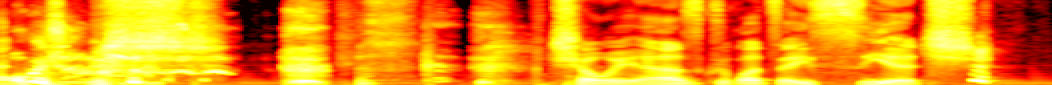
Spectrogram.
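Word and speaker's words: sietch: Joey asks, what's a sitch? That is the correct pronunciation, unlike the pronunciation they're using. They're sieches.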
